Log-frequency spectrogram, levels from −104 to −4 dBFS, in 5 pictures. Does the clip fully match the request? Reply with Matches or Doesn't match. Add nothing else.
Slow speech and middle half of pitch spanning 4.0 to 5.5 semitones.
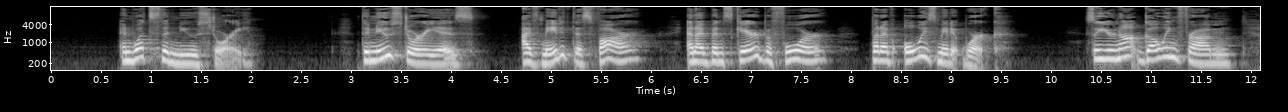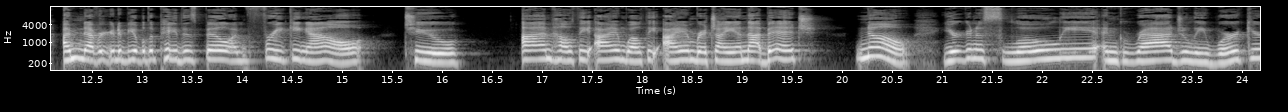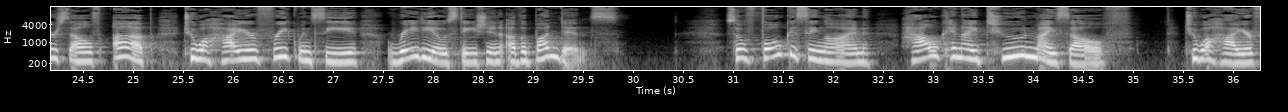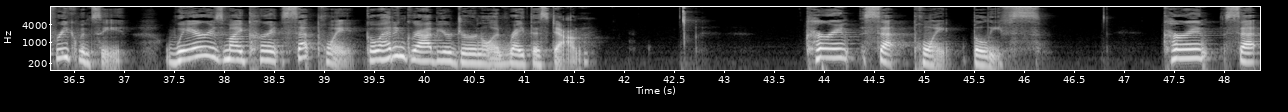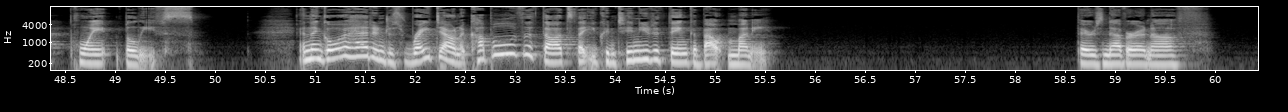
Matches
